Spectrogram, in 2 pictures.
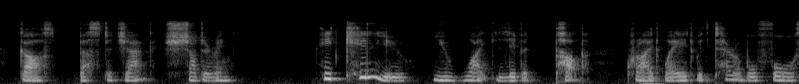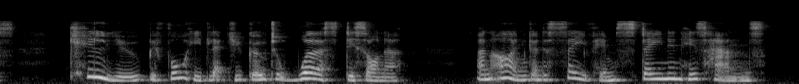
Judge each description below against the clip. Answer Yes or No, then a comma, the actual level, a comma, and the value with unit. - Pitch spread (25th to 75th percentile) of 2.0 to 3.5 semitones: No, average, 5.2 semitones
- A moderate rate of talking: No, slow, 130 wpm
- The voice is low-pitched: No, high, 200 Hz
